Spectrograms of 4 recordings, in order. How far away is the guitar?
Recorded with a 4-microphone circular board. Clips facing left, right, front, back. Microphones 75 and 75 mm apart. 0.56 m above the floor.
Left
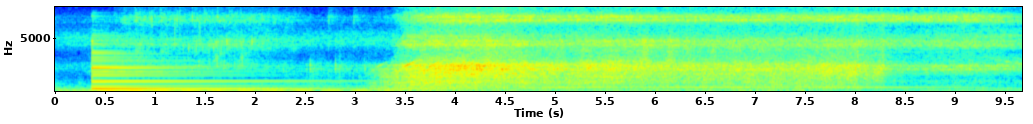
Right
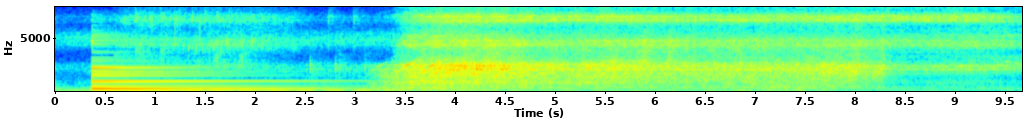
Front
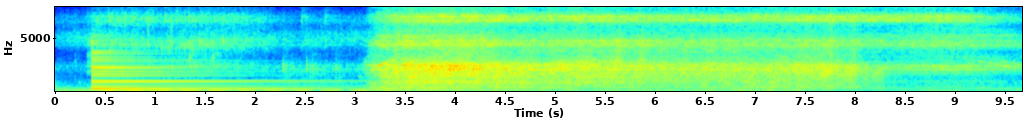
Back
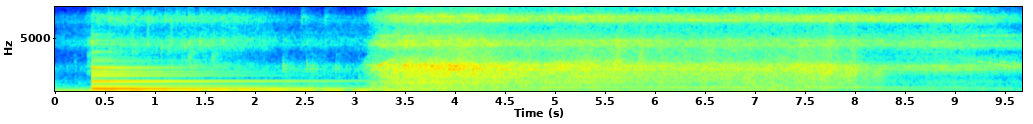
About 0.9 m.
